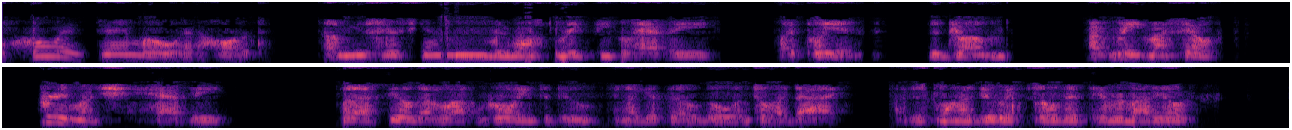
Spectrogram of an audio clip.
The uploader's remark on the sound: called into the show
